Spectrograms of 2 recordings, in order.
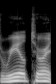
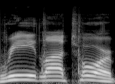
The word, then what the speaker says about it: realtor: There is no extra la. He says it's just realtor instead of re-la-tor.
